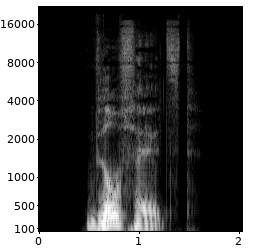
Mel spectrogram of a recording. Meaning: second-person singular present of würfeln
- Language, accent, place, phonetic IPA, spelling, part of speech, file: German, Germany, Berlin, [ˈvʏʁfl̩st], würfelst, verb, De-würfelst.ogg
